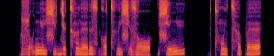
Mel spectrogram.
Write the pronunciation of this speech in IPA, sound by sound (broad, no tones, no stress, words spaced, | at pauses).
ɮɔ̰ɲej ɕɨɟɛkʰœ̃ ɾɛɾɨzɡɔ tʰɨjɕɛ̰zɔ | ɕeɲi | tʰõjtʰœpɛ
